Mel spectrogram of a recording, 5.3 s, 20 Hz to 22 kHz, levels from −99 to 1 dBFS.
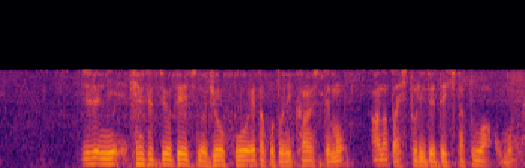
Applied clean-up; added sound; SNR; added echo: none; Tools; 20 dB; none.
